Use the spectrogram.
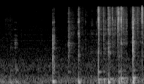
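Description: A hand with long teal nails carves a hand-sized solid oval bar of soap, with a dark green painted floral surface and a tan interior, by scraping it with a utility knife blade and shedding shavings. About six short, crisp scrapes follow a quiet start, each a bright, dry rasp with a soft low thud underneath, coming faster and closer together toward the end.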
